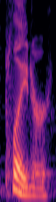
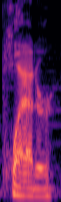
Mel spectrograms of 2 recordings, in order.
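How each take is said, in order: First: The first vowel is long, like in 'later'. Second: The first vowel is short, like in 'latter'. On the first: The speaker calls it right. "It's it's Plater" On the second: The speaker calls it wrong. "not Platter"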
